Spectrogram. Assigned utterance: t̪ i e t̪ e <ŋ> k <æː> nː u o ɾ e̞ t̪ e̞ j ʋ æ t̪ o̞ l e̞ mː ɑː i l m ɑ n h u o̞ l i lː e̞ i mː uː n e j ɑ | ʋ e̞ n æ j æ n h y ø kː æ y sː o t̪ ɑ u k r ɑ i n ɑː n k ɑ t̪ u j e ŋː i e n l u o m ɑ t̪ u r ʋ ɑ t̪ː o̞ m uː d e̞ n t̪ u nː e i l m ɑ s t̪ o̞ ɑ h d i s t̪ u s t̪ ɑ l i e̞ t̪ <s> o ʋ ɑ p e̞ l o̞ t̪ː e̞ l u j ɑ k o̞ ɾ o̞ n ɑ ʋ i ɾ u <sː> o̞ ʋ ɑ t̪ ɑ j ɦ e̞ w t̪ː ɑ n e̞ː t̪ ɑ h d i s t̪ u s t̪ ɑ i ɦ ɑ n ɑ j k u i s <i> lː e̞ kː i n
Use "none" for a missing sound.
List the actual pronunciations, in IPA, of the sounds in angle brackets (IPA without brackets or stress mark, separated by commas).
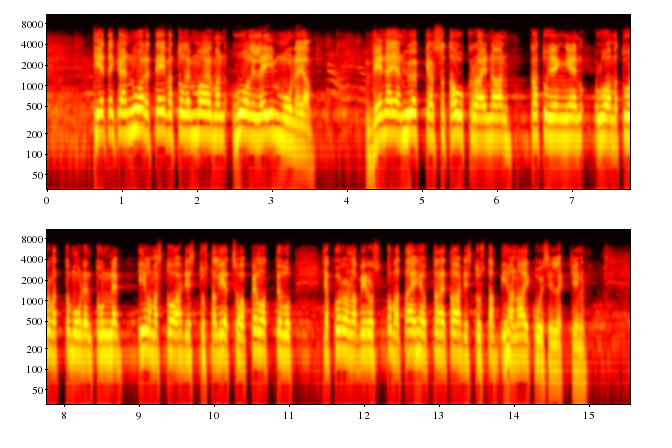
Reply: ŋ, æː, s, s, i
